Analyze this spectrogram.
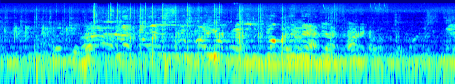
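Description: Several men shout and cheer outdoors.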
